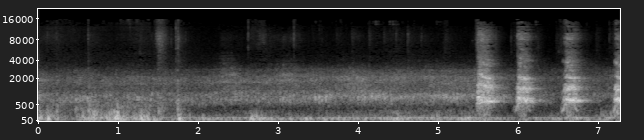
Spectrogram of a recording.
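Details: Dogs, a Great Pyrenees and a mini dachshund, heading outdoors to make sure everything is fine. A low steady background hum fills the first five seconds, then four loud, harsh barks follow about half a second apart.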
